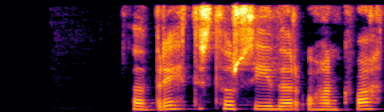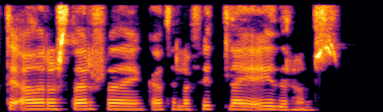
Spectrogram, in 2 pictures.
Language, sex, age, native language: Icelandic, female, 20-29, Icelandic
